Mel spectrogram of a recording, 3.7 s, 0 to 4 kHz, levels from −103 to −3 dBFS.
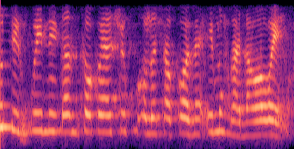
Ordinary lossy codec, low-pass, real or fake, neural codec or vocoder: none; 3.6 kHz; fake; codec, 16 kHz, 8 kbps, FunCodec, trained on LibriTTS, 25 frames a second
